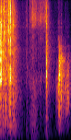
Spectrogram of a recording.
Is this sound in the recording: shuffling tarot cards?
yes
